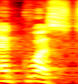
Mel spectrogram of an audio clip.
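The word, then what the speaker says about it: aqueous: इसका उच्चारण इस तरह से करेंगे बच्चों एक्वस, ठीक है।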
